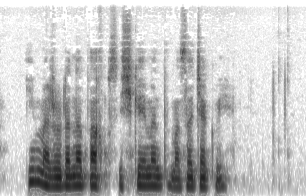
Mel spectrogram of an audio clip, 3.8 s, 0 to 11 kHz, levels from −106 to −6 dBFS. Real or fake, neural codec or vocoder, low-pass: real; none; 9.9 kHz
